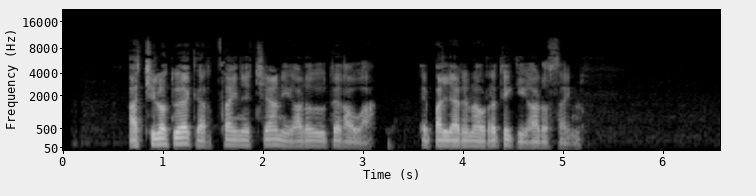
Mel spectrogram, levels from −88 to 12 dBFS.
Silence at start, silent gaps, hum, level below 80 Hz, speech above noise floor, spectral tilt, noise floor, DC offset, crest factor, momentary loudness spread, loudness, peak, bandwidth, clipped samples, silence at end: 0.65 s; none; none; -56 dBFS; 47 dB; -6 dB/octave; -68 dBFS; under 0.1%; 22 dB; 15 LU; -22 LUFS; -2 dBFS; 10.5 kHz; under 0.1%; 1.4 s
